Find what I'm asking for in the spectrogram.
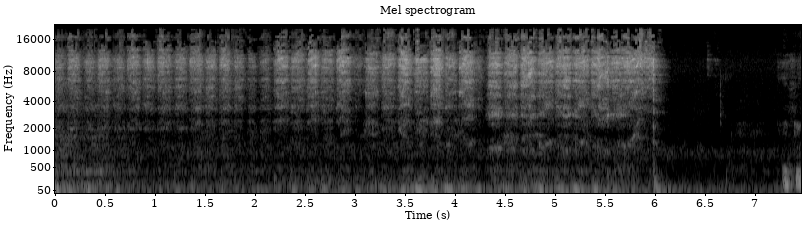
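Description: Steel blade rubbed back and forth across a Sharpel diamond plate sharpening stone, a steady close rasping scrape lasting about six seconds before it stops, leaving faint background noise of children playing in a pool.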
